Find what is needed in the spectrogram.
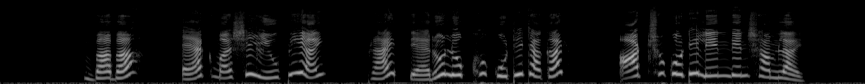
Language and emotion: Bengali, surprised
